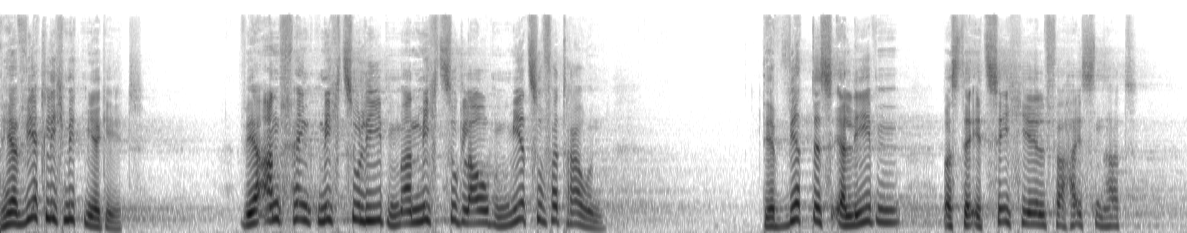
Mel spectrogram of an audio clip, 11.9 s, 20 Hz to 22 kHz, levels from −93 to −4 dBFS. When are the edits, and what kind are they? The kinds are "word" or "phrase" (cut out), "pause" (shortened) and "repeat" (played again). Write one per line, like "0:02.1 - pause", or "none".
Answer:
none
